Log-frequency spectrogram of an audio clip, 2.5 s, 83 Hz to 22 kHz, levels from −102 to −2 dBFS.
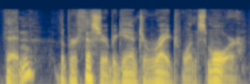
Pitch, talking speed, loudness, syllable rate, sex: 95 Hz, 190 wpm, -18 LUFS, 5.3 syllables/s, male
